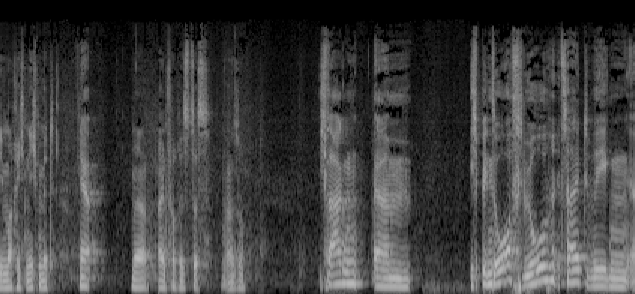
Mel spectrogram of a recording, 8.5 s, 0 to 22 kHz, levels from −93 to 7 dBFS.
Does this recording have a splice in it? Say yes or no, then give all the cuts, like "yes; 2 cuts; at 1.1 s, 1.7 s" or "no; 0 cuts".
yes; 5 cuts; at 2.1 s, 4.4 s, 6.6 s, 7.0 s, 7.5 s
